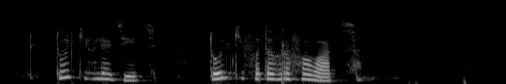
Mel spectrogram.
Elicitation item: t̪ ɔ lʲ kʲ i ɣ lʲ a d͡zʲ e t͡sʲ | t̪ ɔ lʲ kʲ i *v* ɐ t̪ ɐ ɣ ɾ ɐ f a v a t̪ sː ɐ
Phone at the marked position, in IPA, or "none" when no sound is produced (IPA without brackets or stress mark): f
